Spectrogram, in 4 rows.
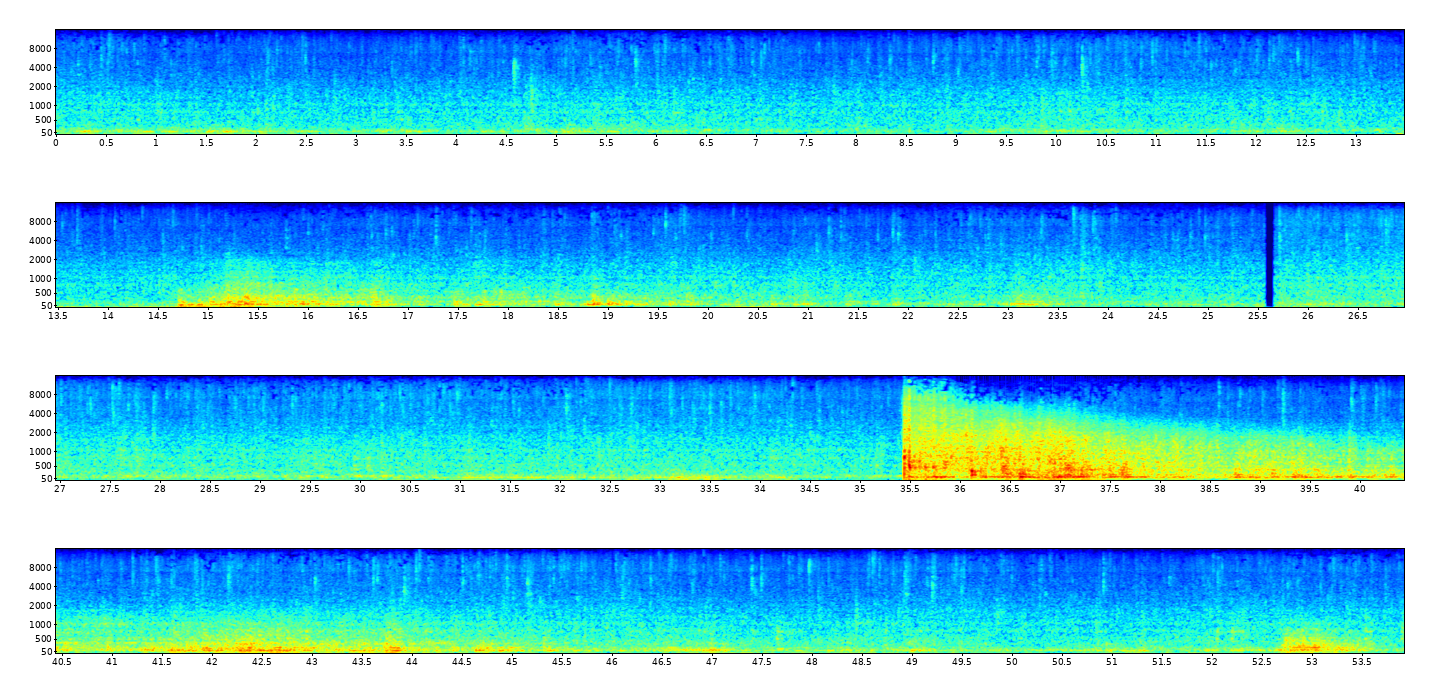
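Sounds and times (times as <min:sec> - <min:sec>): steady rain: 0:00.0 - 0:53.9
thunderclap rolling rumble: 0:35.4 - 0:44.3.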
